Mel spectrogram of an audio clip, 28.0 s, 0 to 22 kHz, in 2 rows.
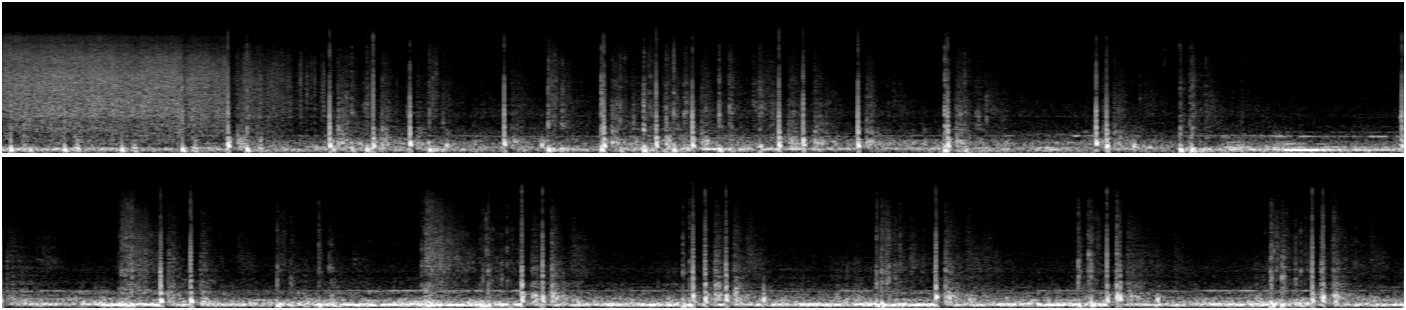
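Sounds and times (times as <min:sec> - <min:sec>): fireworks crackling hiss: 0:00.0 - 0:04.4
fireworks bangs and pops: 0:00.0 - 0:10.0, 0:22.7 - 0:25.9.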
